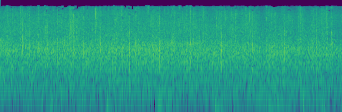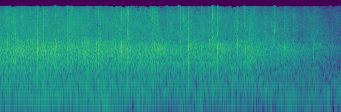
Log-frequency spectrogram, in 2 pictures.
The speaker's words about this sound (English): So give him a big applause.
